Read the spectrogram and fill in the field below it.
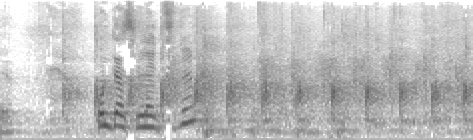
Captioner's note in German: Beifall SPD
